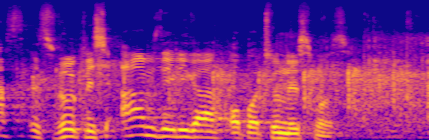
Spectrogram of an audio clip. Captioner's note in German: Beifall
